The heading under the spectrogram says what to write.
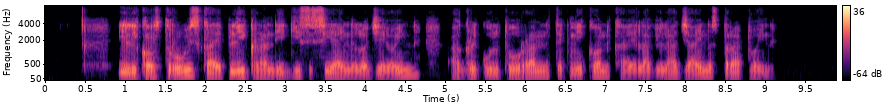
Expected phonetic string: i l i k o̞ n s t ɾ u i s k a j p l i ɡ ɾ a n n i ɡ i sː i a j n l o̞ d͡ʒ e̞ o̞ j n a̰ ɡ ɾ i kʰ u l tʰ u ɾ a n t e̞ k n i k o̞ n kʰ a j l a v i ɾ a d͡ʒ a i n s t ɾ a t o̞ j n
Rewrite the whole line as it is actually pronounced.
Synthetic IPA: i l i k o̞ n s t ɾ u i s k a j p l i ɡ ɾ a n d i ɡ i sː i a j n l o̞ d͡ʒ e̞ o̞ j n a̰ ɡ ɾ i k u l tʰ u ɾ a n t e̞ k n i k o̞ n kʰ a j l a v i l a d͡ʒ a j n s t ɾ a t o̞ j n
